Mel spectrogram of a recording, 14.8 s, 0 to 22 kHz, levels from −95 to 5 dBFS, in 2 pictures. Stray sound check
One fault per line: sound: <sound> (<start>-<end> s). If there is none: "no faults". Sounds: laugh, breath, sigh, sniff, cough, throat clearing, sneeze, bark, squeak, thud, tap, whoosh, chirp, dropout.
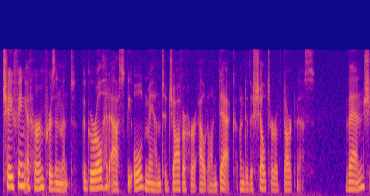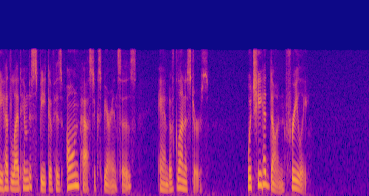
no faults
